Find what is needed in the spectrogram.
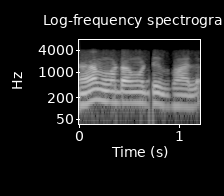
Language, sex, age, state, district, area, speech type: Bengali, male, 18-30, West Bengal, Howrah, urban, conversation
